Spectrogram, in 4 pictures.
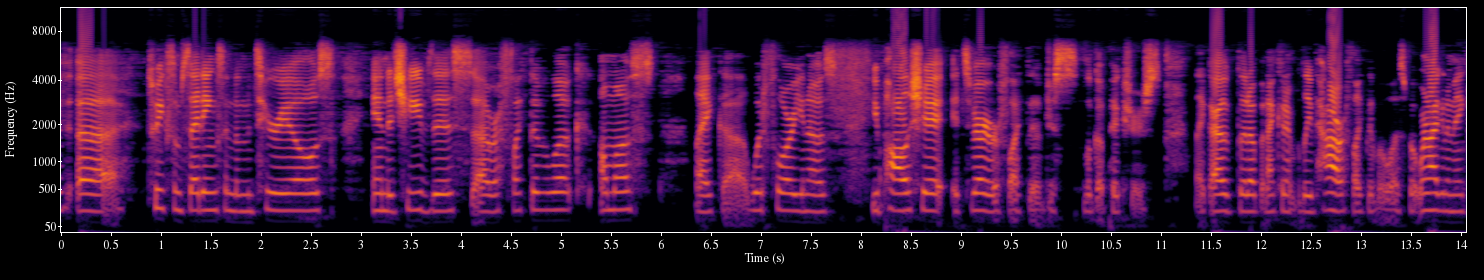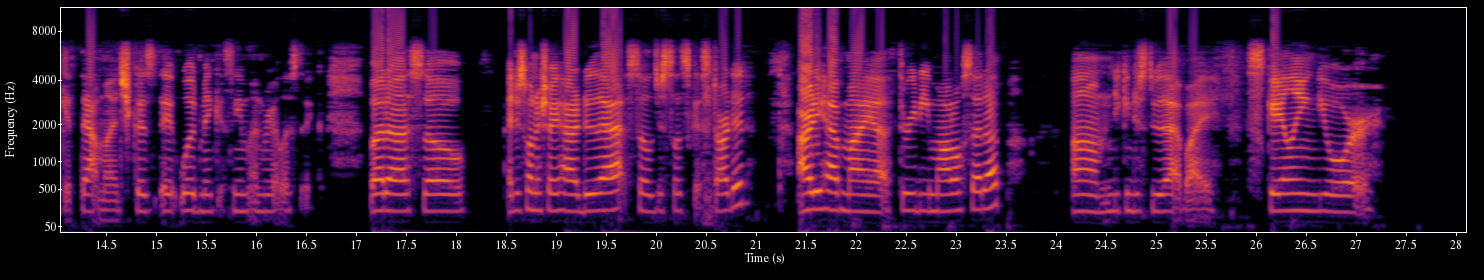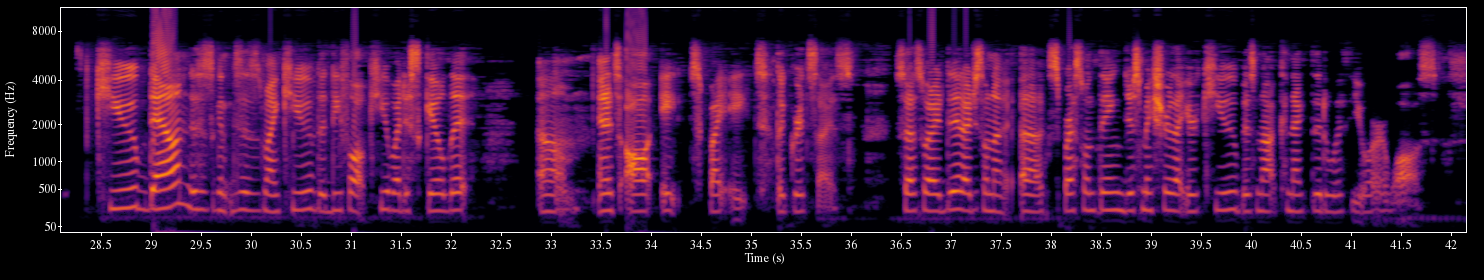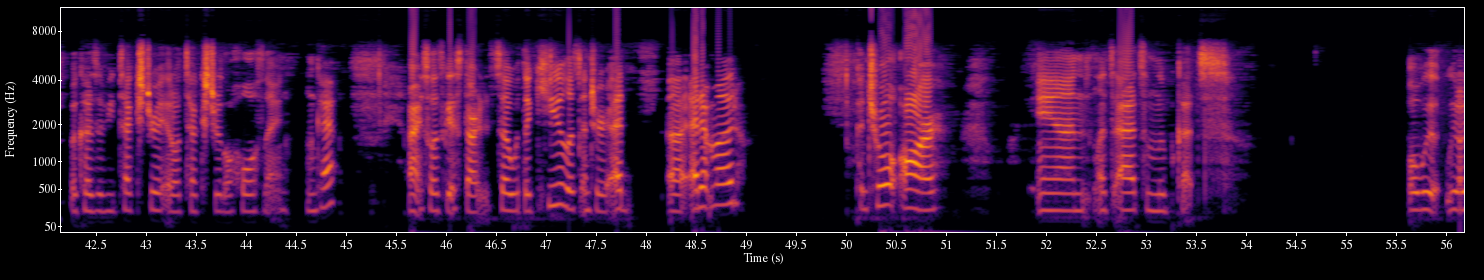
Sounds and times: Speech: 0.0 - 27.3, 28.4 - 32.3, 32.9 - 49.0, 49.9 - 51.0, 51.8 - 54.0, 55.7 - 56.1.

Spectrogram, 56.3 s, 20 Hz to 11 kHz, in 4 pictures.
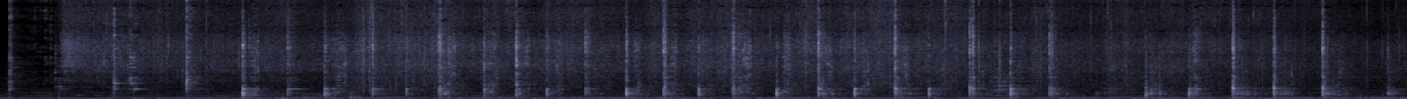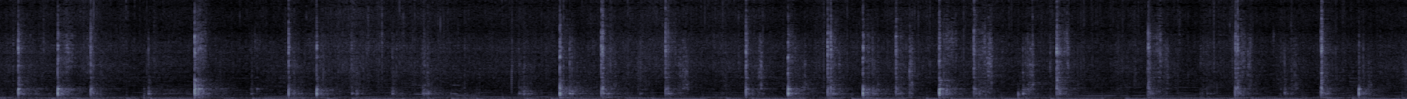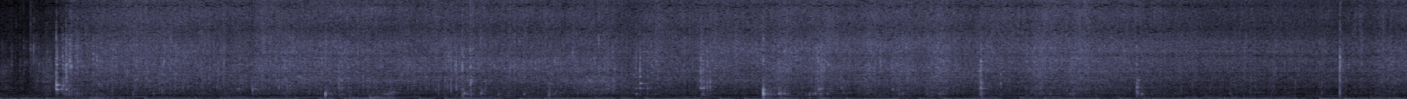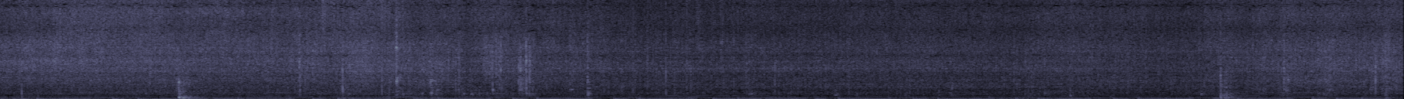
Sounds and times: Frying (food): 0.0 - 56.2
Sizzle: 0.0 - 56.2
Stir: 19.7 - 24.9.

